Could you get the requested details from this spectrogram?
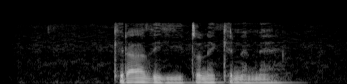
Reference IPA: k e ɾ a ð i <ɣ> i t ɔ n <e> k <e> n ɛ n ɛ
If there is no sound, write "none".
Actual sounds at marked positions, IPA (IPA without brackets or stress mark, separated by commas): ɣ, e, e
